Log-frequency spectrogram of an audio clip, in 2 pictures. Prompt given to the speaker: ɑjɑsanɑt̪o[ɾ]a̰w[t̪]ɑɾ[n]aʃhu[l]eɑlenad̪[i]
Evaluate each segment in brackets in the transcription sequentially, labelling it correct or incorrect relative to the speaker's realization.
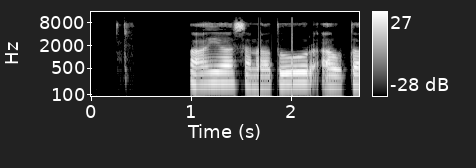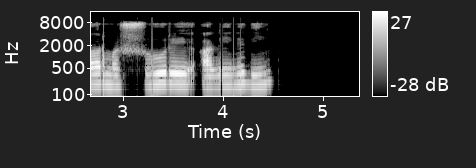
correct, correct, incorrect, incorrect, correct

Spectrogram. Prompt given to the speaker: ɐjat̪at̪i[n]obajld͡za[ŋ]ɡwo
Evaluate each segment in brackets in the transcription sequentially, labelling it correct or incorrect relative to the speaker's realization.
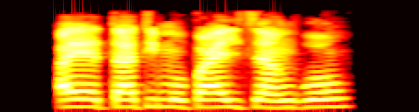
incorrect, correct

